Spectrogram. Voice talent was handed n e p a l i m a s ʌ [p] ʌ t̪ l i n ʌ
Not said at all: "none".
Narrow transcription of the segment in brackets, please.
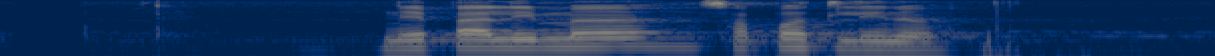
p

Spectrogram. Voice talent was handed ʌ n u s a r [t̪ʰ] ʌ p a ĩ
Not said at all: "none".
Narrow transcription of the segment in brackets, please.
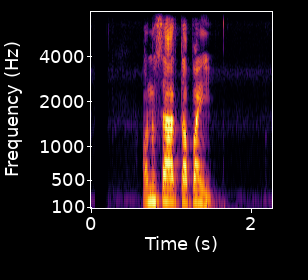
t̪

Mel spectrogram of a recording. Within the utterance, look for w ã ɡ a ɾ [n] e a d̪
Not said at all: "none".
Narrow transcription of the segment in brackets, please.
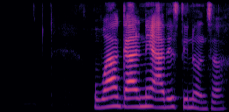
n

